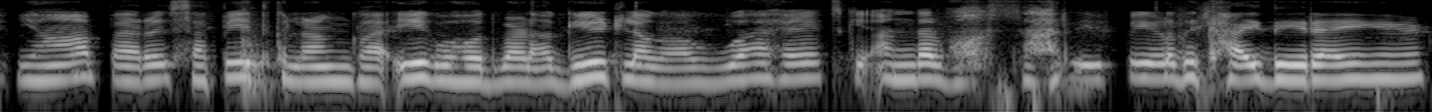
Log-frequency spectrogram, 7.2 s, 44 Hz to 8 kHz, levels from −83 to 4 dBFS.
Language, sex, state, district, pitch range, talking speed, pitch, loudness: Hindi, female, Bihar, Saran, 190-210 Hz, 175 wpm, 200 Hz, -25 LUFS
